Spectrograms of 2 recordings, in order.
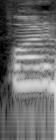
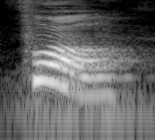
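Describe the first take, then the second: First: "फॉर" with the final r pronounced; wrong, R sounded. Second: "फॉर" loud, ending on long aw, r silent; British r-less for. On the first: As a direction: close "फॉर" on an audible r. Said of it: "फॉर नहीं". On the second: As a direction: correct "फॉर" by dropping its r. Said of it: "फॉर नहीं, फॉर". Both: Shown as a demonstration.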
